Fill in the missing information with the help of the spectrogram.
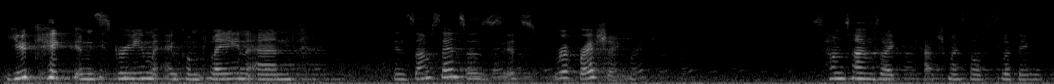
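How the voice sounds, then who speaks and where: An actress playing a restless, hot-tempered, irreverent woman with a sardonic, sweary manner and a soft side, in an audio drama. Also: fairly high pitch, big-room sound, slight background noise.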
